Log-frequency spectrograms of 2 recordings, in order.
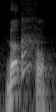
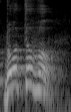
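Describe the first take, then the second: First: The first syllable is said clipped and short. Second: The first syllable is said full and plain.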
